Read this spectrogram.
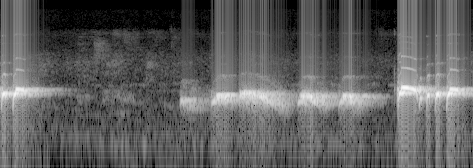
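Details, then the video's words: Zebra dove lure call used to attract other zebra doves: a burst of rapid stuttering coos, a pause, then a run of soft rolling coos and another bright stuttered burst. "Suara Pikat Perkutut Suara Tebal Jernih Gacor sangat COCOK Buat Pancingan Perkutut Lain"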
